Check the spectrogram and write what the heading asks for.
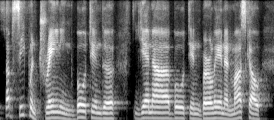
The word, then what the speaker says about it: Jena: Yeah, basically, it's Jena. It's German.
